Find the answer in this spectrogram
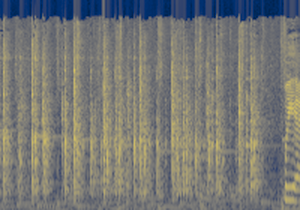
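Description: A toy mallet pounding the pegs of a pound-a-peg bench: rapid repeated knocks, several a second, with faint background music.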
